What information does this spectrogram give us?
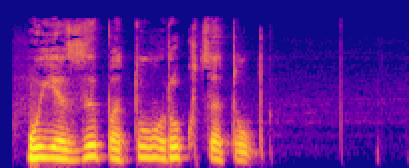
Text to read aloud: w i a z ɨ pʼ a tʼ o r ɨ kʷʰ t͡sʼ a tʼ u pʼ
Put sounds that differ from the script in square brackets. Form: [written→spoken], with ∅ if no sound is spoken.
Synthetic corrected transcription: w i a z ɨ pʼ a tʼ [o→u] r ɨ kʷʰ t͡sʼ a tʼ u pʼ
